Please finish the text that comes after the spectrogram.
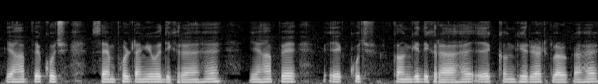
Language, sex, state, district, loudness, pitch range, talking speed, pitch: Hindi, male, Jharkhand, Garhwa, -16 LUFS, 120-130 Hz, 220 wpm, 125 Hz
